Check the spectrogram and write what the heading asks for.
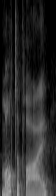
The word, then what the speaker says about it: multiply: And then in multiply, we only have first syllable stress. The TI syllable is unstressed, so it sounds like an I or even like a schwa. Multiply. So you really want to be short and reduced.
